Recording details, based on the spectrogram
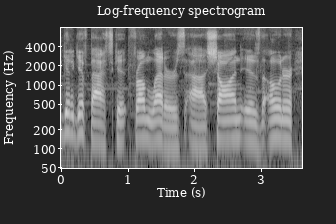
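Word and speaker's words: LETRS: So, letters, gifts, but note it is not spelled letters like you would think. It's spelled L E T R S and that's actually where I buy all my closing gifts.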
